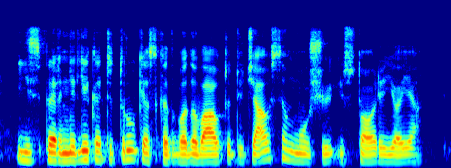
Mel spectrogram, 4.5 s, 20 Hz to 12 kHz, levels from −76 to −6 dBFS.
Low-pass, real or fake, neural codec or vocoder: 7.2 kHz; fake; codec, 16 kHz, 4 kbps, FunCodec, trained on Chinese and English, 50 frames a second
